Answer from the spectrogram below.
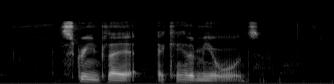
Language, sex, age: English, male, 22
